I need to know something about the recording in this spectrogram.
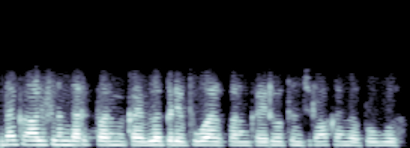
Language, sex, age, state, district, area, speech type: Tamil, female, 18-30, Tamil Nadu, Madurai, rural, conversation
